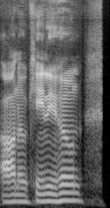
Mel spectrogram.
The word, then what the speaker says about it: Anukinihun: It is Anu Kinihun. It is spelled ANUKINIHUN.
